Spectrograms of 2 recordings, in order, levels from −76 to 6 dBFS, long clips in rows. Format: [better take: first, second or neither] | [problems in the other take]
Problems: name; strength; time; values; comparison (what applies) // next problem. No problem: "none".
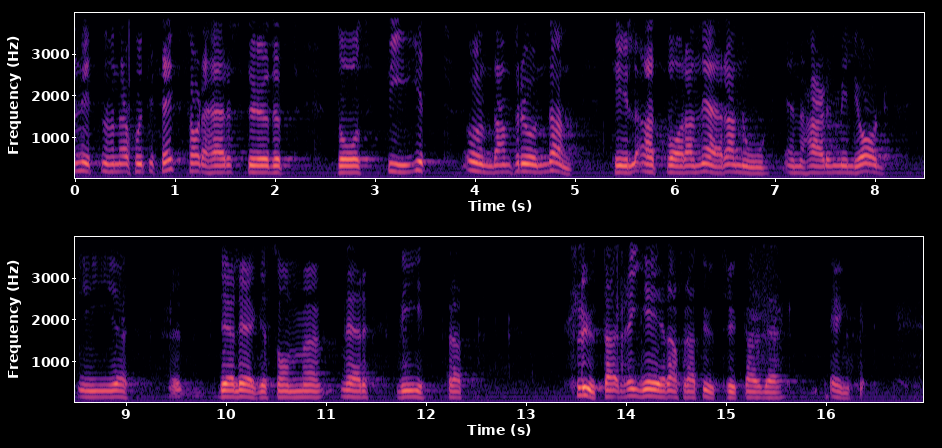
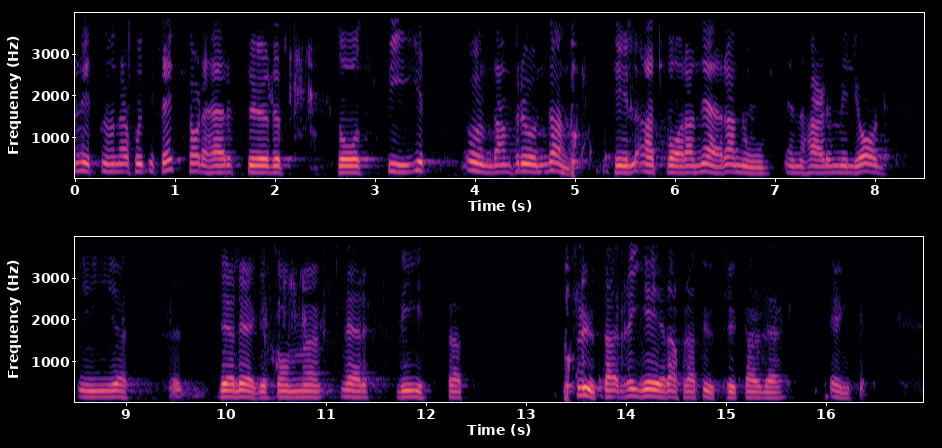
first | noise reduction (neural mask model Resemble Enhance denoiser)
